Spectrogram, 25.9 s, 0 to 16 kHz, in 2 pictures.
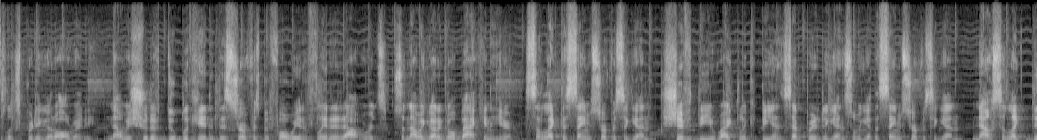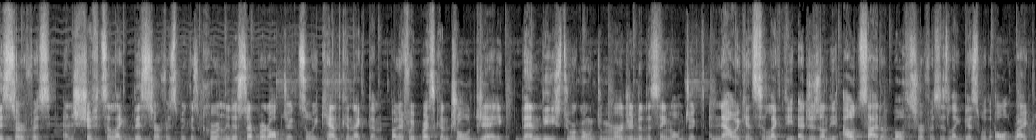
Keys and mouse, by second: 0.4 Tab, 0.4-1.2 middle drag, 1.2 ctrl+z, 4.3 middle click, 4.8 Tab, 4.8 click, 5.0 middle drag, 5.2 Tab, 5.4 shift+middle drag, 5.8 z, 6.2 z, 6.4 3, 6.5 click, 6.8 middle click, 7.9 ctrl+shift+click, 8.0 z, 8.3 shift+d, 9.5 p, 10.1 Tab, 10.3 z, 11.0 Tab, 11.3 middle drag, 11.8 middle drag, 11.8 a, 13.6 g, 14.0 shift+click, 14.6 g, 18.9 ctrl+j, 21.7 Tab, 21.7 alt+middle click, 21.7 z, 21.8 alt+click, 21.9-22.6 alt+shift+middle drag, 22.6 alt+shift+click, 23.2 alt+shift+click, 23.5 middle click, 23.8 alt+shift+click, 25.0 alt+shift+click, 25.5 alt+shift+click.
